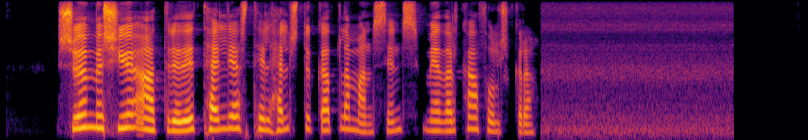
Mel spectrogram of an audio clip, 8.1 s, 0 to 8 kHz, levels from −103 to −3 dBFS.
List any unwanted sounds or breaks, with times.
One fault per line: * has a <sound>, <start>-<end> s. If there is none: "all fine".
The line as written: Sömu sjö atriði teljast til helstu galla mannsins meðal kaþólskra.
all fine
